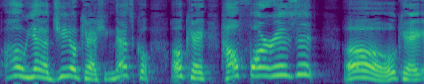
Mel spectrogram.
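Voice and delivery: put-on high, half-interested kid voice; bored kid. Distracted kid asking how far, high and half-hearted. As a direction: play the kid who's already losing interest.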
